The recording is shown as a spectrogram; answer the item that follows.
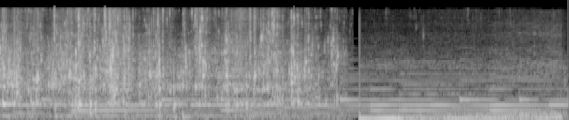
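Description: Water sloshing as a hand stirs powdered lime into water in a plastic bucket; the stirring stops about two-thirds of the way through. Soft background music with piano-like notes plays underneath throughout.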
